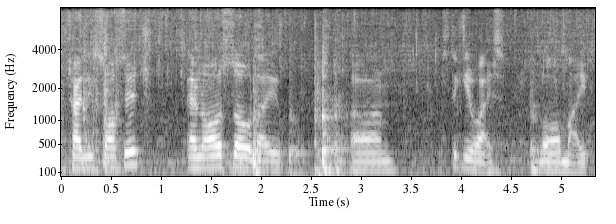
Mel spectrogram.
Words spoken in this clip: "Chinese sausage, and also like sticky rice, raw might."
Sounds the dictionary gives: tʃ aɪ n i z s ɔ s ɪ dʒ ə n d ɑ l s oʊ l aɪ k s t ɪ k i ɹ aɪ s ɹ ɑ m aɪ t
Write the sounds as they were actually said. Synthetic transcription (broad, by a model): tʃ aɪ n i s ɔ s ɪ dʒ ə n ɑ l s oʊ l aɪ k s t ɪ k i w aɪ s l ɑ m aɪ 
